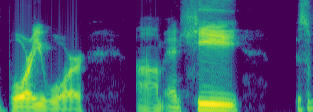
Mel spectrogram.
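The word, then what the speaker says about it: Boer War: and this was when he went to this uh war in South Africa it was the second version of this I think it's pronounced bori War um and he this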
